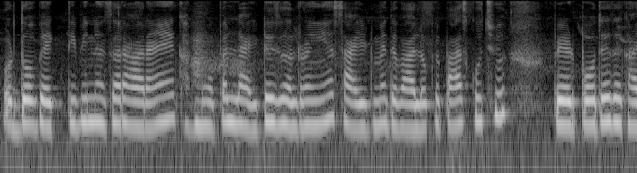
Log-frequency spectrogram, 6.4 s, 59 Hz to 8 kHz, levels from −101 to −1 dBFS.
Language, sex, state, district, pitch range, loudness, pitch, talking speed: Hindi, female, Chhattisgarh, Bastar, 220-245 Hz, -33 LUFS, 230 Hz, 215 wpm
